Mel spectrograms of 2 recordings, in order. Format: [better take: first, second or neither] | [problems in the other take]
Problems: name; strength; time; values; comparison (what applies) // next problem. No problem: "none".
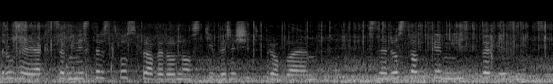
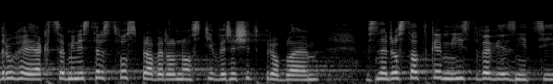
second | background sound (Fire); as loud as the speech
